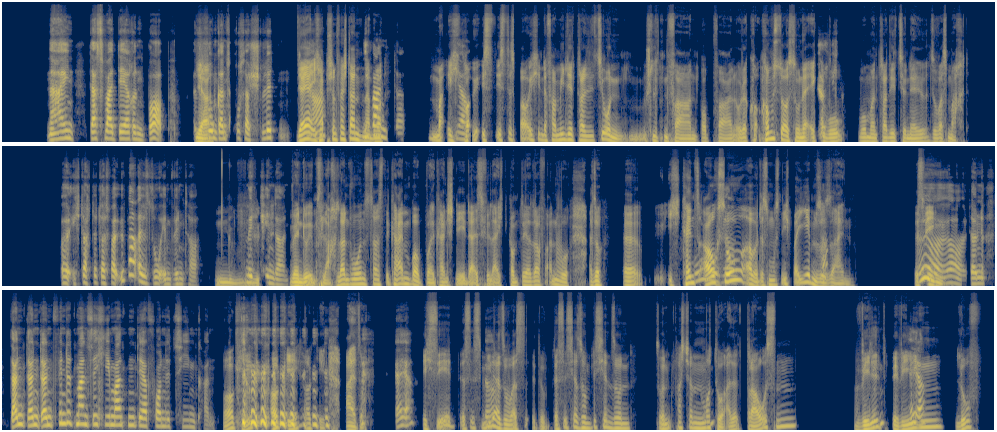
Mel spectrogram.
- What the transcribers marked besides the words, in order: other noise; giggle
- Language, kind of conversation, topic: German, podcast, Was war dein liebstes Spielzeug in deiner Kindheit?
